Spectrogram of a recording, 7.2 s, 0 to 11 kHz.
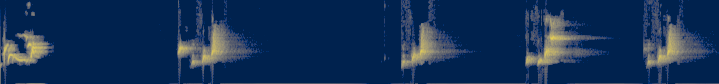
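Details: European goldfinch from a 2022-season recording used to teach young goldfinches: five clipped, high, upward-flicking chirps, irregularly spaced over seven seconds, against complete quiet.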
